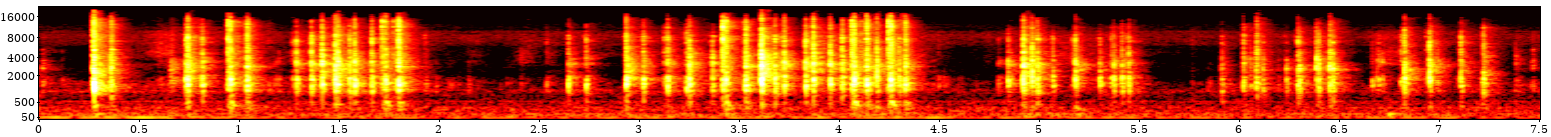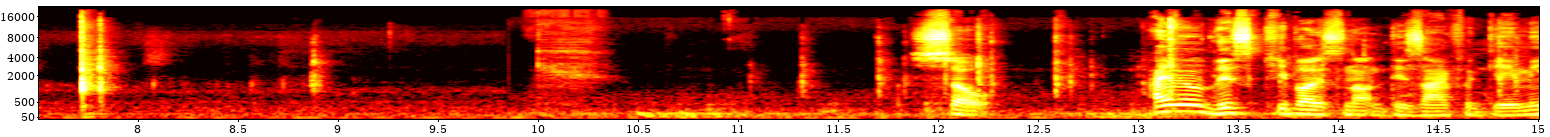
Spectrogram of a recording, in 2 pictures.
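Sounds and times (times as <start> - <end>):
mechanical keyboard typing: 0.0 - 8.0.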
